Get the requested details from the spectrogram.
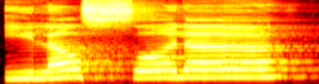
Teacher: karena huruf lam berbaris fathah panjang, maka lam dipanjangkan 2 harokat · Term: mad tabi'i muqaddar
